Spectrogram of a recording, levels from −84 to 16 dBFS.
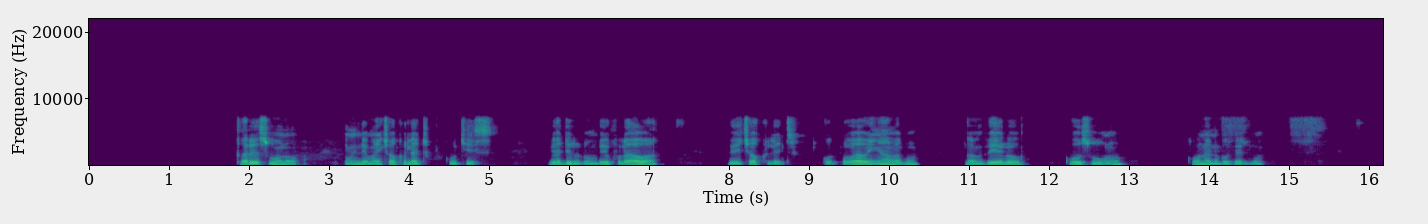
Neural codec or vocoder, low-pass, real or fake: codec, 16 kHz, 4 kbps, FunCodec, trained on Chinese and English, 50 frames a second; 7.2 kHz; fake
